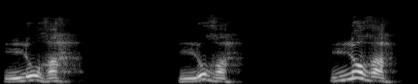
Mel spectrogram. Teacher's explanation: The lam has ضمة, so it will be لو, and the غين has فتحة. Then تاء مربوطة here at the end, and we stop here, so we pronounce ها, H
